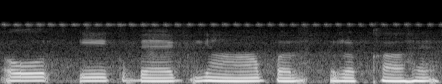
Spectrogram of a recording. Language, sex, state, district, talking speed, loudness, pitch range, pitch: Hindi, female, Haryana, Charkhi Dadri, 95 wpm, -10 LUFS, 150-170 Hz, 160 Hz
